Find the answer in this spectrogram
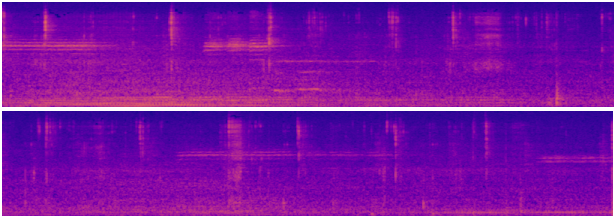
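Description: Close-up mouth sounds of chewing rice and fish, with wet squishing as rice and fish are mixed by hand on a steel plate and scattered sharp clicks against the plate.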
